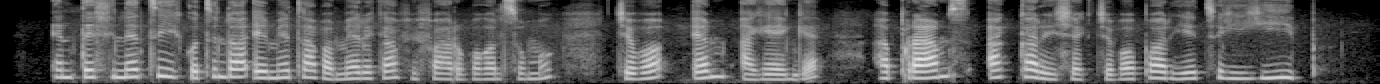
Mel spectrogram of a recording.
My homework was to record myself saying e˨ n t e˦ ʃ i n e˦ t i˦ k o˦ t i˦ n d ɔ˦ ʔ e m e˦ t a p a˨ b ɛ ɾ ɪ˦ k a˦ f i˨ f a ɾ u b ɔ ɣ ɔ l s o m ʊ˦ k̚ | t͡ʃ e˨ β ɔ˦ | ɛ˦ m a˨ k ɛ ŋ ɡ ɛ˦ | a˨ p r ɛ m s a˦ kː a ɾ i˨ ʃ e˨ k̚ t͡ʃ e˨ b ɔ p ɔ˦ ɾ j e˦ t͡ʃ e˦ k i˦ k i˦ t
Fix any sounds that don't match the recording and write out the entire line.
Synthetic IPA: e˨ n t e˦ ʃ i n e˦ t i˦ k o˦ t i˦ n d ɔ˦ ʔ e m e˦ t a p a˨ m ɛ ɾ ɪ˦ k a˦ f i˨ f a ɾ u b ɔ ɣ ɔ l s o m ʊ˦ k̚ | t͡ʃ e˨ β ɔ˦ | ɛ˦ m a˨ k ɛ ŋ ɡ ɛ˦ | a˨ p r a m s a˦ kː a ɾ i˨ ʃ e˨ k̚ t͡ʃ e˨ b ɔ p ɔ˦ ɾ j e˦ t͡ʃ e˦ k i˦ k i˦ p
